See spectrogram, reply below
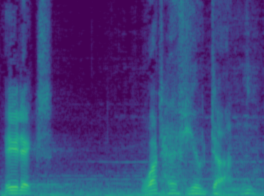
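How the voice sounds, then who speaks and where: An actor playing a proud, scheming older magister in a video game cutscene, pompous and menacing. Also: male voice, mid-range voice, takes it slowly, lightly acted. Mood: guarded. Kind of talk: dramatic game cutscene acting. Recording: long reverberant hall, music underneath.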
